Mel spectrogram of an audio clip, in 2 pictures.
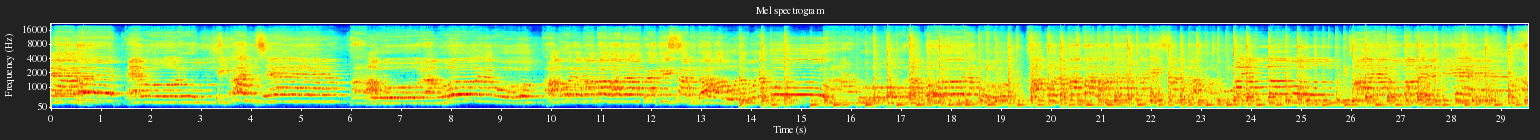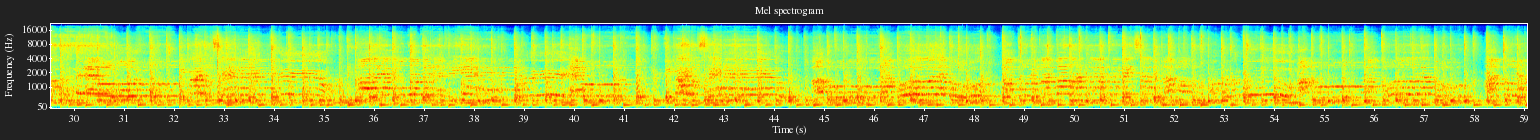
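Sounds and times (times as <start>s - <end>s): group chanting: 0.0s - 59.0s
hand percussion beat: 13.7s - 59.0s.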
